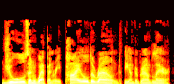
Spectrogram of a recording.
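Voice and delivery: usual speaking voice

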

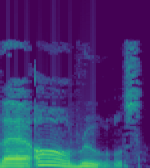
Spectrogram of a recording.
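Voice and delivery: low, slow, grave pronouncement; deep, measured god's voice; solemn god. Acted. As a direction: lay it down slowly in a low voice. Voices Anubis in dialogue.

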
